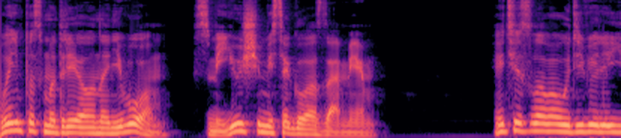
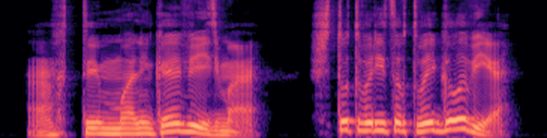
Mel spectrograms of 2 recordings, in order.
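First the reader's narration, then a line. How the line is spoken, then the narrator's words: Through teeth, mock anger. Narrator (Russian): Он сквозь зубы с притворной злостью сказал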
